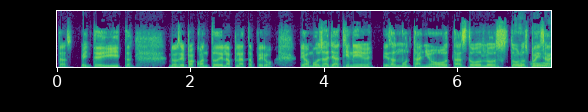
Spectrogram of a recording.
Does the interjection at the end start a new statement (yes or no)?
no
